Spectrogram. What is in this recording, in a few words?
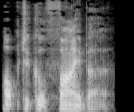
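"optical fibre", British English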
